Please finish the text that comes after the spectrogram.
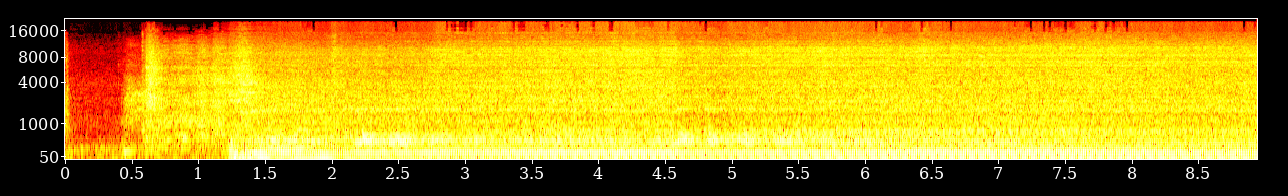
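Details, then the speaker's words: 2012 BMW 335i E93 convertible after replacing the broken chargepipe with a VRSF chargepipe: short crank, quick catch, brief rev flare, then smooth steady idle with no hiss or whoosh of a boost leak; checking if check engine light clears. "Alright, now that it's all buttoned up, I just start it up and see if the check engine light goes off."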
